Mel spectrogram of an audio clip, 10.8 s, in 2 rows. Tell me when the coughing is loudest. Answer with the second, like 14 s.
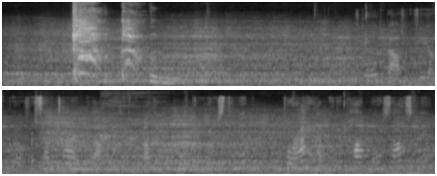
1 s.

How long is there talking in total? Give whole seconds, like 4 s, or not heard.
6 s.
